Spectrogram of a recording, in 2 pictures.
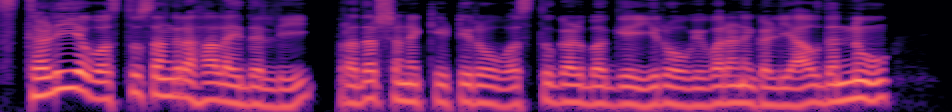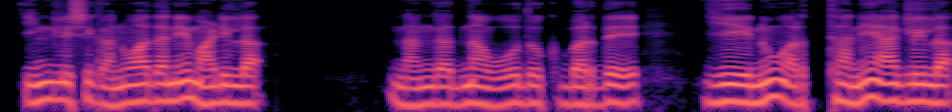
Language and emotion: Kannada, sad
